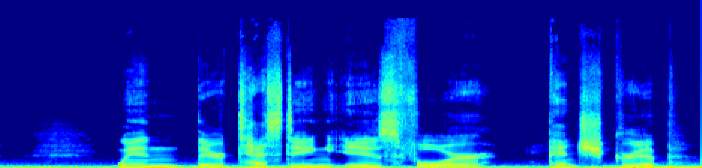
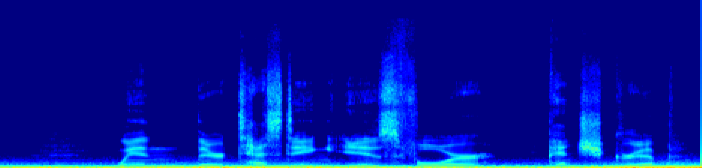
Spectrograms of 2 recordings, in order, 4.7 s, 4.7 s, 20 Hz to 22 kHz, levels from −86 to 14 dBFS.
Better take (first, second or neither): first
